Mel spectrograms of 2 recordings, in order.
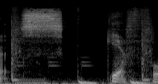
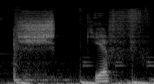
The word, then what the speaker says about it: Schiff: During Cohen's testimony before the House Oversight Committee, he omitted speaking with top Democrat Republicans Elijah, um, Elijah Cummings, Maryland, and Adam Skiff, or whatever. – Uh, how you pronounce his name? Sorry if I'm mispronouncing it. California. Before his appearance he told lawmakers he had spoken with Mr. Schiff, I think he's he pronounced it,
